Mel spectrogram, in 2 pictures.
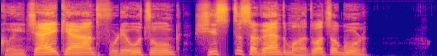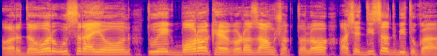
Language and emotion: Goan Konkani, angry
